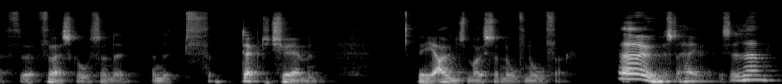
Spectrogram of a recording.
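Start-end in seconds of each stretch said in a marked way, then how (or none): 6.2-7.8 raised, much higher voice of a landed gentleman; country gentleman. Retold or imitated. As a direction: play the toff squire leaning in with a question. Deputy chairman quoted at lunch.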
